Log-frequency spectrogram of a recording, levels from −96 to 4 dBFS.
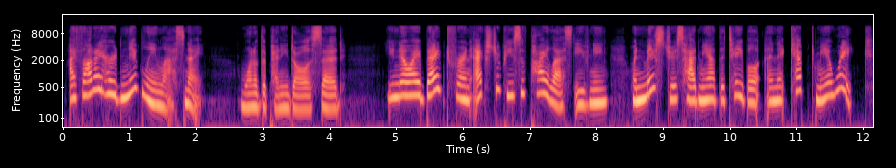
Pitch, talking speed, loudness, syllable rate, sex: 275 Hz, 185 wpm, -20 LUFS, 5.2 syllables/s, female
